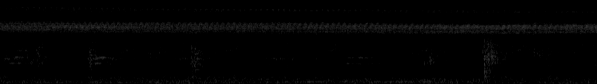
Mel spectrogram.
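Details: Cicadas, minmin cicadas and tsukutsukuboshi, at a mountain temple in Takatsuki, Japan, as summer ends: an unbroken high, hissing buzz filling the air, with faint taps and clicks beneath it.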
